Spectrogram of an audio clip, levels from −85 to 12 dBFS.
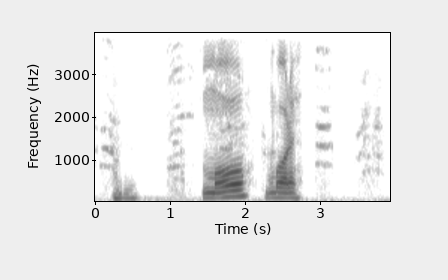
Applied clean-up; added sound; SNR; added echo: neural diffusion model UNIVERSE++.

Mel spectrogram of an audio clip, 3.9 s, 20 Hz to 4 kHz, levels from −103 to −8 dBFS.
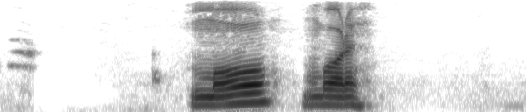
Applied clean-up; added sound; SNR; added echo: neural mask model Resemble Enhance denoiser.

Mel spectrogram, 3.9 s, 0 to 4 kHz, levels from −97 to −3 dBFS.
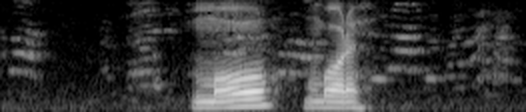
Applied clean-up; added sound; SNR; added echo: none; none; none; none.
